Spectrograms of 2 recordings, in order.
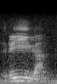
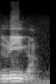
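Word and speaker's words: Regan: and Secretary of Treasury, whose name is spelled exactly the same and pronounced Reagan.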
